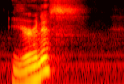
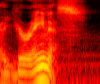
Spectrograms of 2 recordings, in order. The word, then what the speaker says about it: Uranus: the sun is uh two pronunciations of this um uranus or if if you don't have um strange word fetishes uh uranus um seventh plant from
